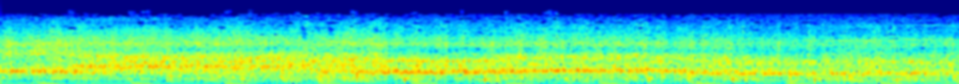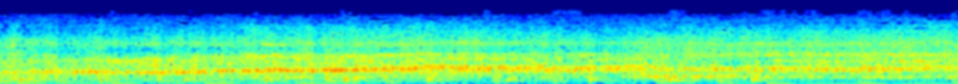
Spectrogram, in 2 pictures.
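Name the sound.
football stadium crowd chanting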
